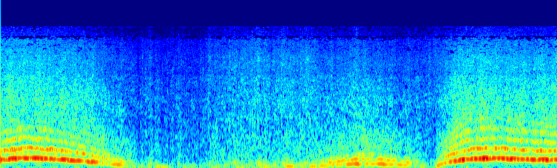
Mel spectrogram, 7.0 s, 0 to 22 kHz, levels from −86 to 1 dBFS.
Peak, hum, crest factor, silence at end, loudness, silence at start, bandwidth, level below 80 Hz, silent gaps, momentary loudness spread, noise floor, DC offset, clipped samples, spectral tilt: -2 dBFS; none; 18 dB; 0 s; -17 LUFS; 0 s; 9.8 kHz; -40 dBFS; none; 23 LU; -43 dBFS; under 0.1%; under 0.1%; -8 dB/octave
